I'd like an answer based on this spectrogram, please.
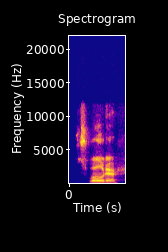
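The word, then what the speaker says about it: SWTOR: You say SWOTOR? Swoter. But it's not spelled that way. There's no extra O.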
